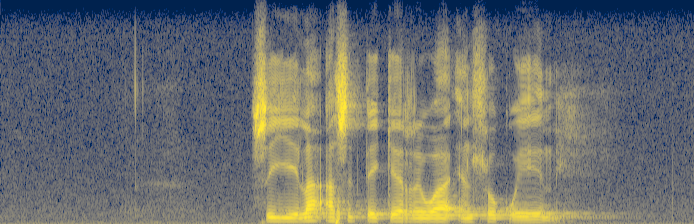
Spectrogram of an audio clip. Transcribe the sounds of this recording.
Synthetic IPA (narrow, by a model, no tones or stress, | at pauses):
ʂijilaʔaʂitɛkeriwaʔɛnɬɔkweːni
